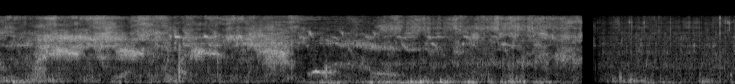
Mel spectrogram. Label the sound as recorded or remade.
remade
